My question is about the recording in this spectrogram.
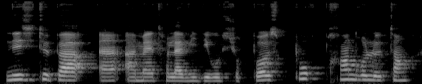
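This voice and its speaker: A woman teacher giving a patient, clearly articulated reading lesson to a young child. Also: medium pitch, measured pace, fairly bright tone.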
